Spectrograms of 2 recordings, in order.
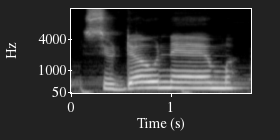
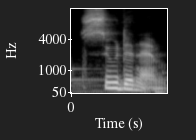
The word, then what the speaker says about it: pseudonym: A lot of people say pseudonym, pseudonym, but in this word we don't pronounce the P letter at all, so we have to say pseudonym.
